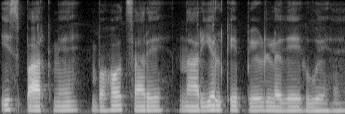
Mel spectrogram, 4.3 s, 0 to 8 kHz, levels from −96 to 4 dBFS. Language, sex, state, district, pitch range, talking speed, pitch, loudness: Hindi, male, Bihar, Kaimur, 105-110 Hz, 150 wpm, 110 Hz, -23 LUFS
